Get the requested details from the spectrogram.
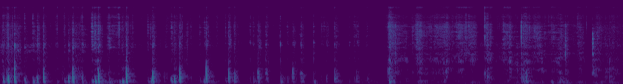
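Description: Long pointed acrylic nails scratch and tap a small dark green floral foam block still in its thin plastic wrapper, held in the hands. Quick, uneven taps with a dull thud come first, then the sound turns to a steady bright crinkling and scratching of the plastic.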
